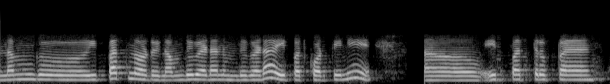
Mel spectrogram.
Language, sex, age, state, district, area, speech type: Kannada, female, 30-45, Karnataka, Belgaum, rural, conversation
